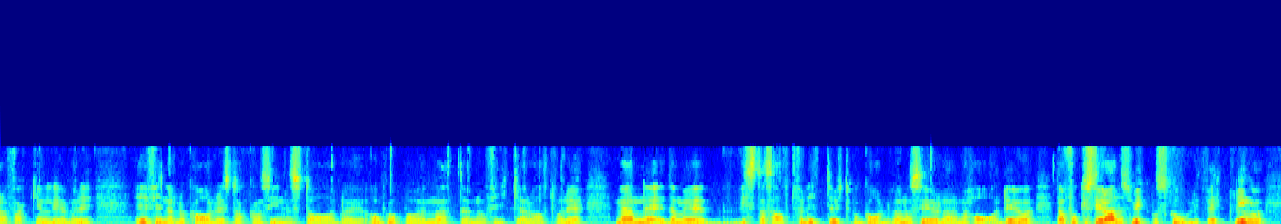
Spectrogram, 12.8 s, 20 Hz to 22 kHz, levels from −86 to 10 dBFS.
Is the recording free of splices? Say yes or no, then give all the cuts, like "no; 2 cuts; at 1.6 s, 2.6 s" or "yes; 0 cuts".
no; 1 cut; at 3.4 s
